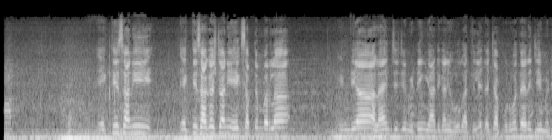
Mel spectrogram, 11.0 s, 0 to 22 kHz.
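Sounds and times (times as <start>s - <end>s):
vehicle engine idling: 0.2s - 11.0s.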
